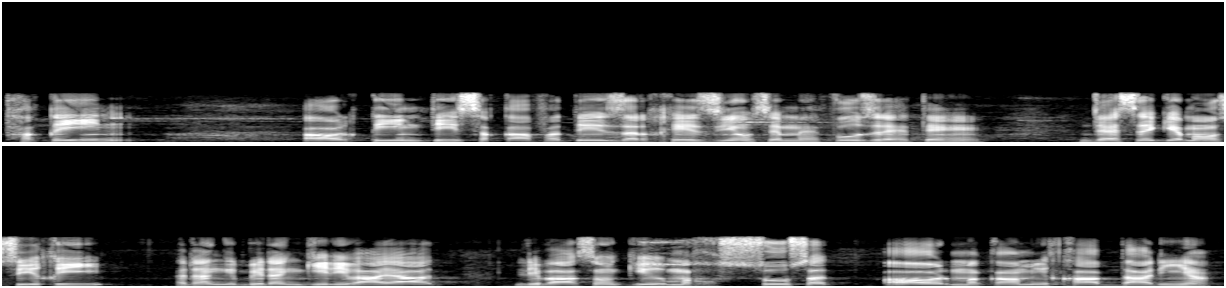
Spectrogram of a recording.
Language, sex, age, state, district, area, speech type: Urdu, male, 18-30, Uttar Pradesh, Saharanpur, urban, spontaneous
